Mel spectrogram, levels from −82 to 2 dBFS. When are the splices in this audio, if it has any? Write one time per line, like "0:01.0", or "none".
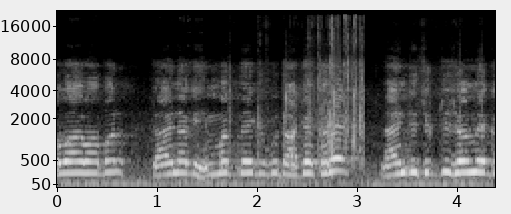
0:03.1

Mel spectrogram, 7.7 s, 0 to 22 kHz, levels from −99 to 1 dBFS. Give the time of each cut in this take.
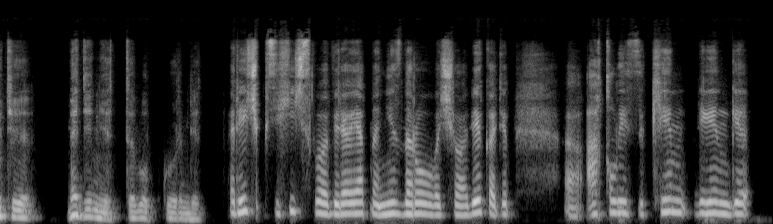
0:02.1

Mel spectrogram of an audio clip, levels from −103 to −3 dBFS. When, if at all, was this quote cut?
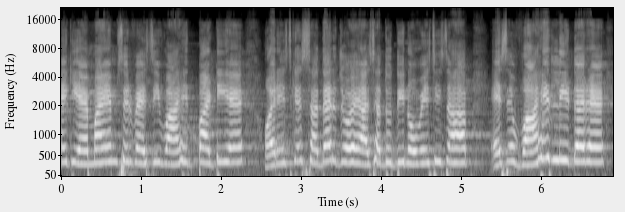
none

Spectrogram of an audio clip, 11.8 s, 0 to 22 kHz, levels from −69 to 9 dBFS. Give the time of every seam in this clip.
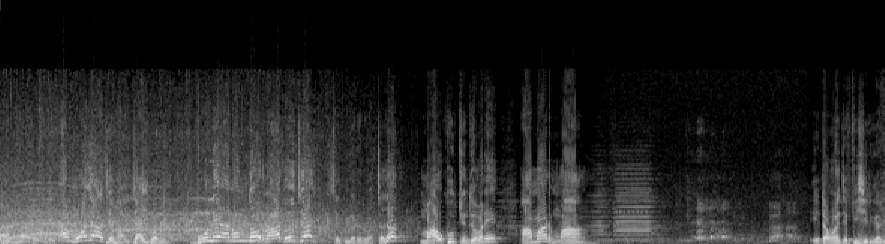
0:05.5

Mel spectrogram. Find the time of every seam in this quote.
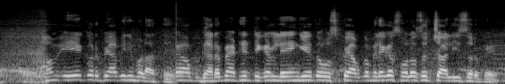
0:01.8

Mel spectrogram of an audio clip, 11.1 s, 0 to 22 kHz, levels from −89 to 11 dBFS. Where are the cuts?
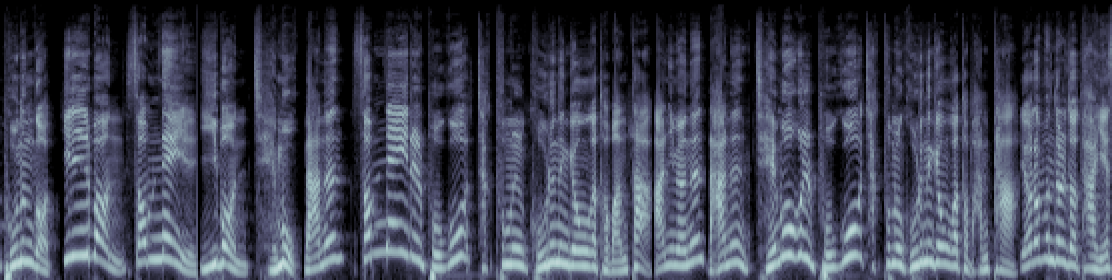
none

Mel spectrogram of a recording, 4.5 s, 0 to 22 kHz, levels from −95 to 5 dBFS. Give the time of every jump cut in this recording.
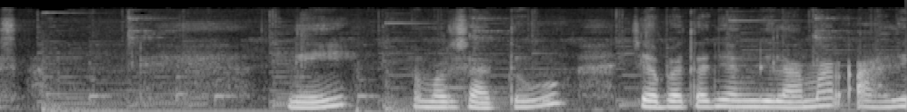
none

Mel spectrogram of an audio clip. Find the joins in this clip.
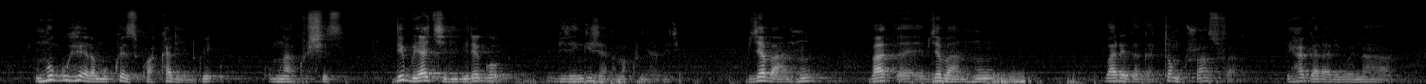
none

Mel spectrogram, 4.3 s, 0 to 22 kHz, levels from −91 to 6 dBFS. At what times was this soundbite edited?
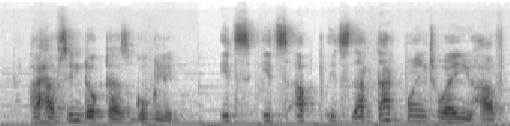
0:01.6

